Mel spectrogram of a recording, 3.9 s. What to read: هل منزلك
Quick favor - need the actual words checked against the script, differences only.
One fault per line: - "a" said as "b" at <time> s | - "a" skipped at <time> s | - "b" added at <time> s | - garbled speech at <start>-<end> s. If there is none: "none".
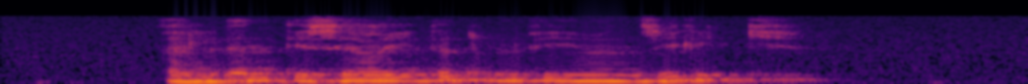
- "أنتِ سعيدة في" added at 0.9 s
